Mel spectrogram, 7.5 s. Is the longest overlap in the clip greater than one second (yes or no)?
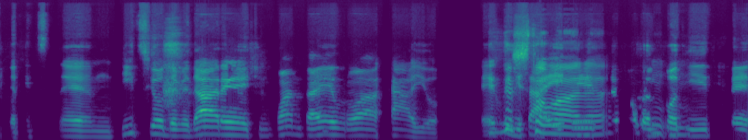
yes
